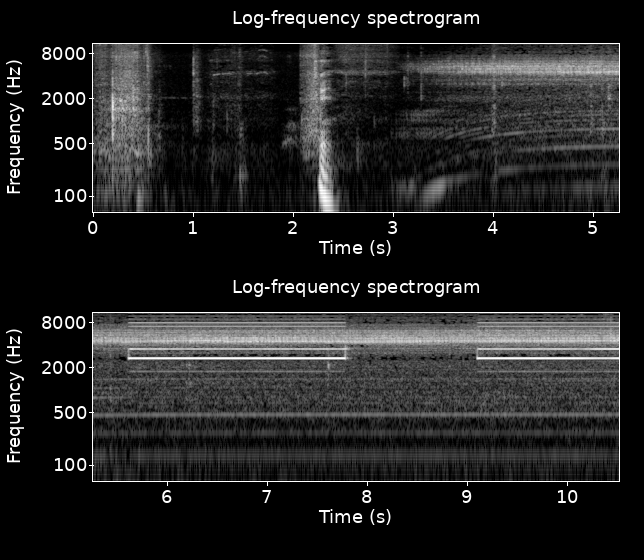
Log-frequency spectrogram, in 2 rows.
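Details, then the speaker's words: Jukebox mini Pentium PC after its RAM was moved to a different slot. The fan spins up, then long high-pitched beeps repeat with pauses as the board rejects the memory. Swapping in PC133 memory later lets it boot. "lots of beeps uh I'm going to get some different memory"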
